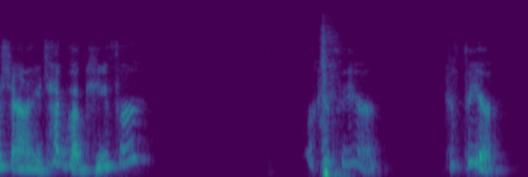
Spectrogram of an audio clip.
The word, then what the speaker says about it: kefir: Are you talking about kefir or kefir? Kefir. Well, Jerry says emphasis on the second syllable too.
